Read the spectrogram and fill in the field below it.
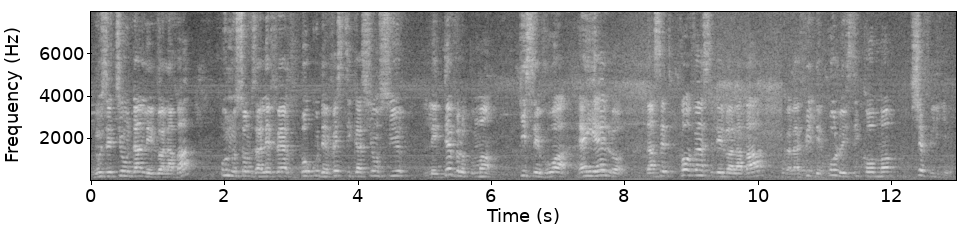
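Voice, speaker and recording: A man's voice: high-pitched, unhurried. A man introducing a report, speaking formally and addressing the audience directly. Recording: echoey and distant, with clear background noise.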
